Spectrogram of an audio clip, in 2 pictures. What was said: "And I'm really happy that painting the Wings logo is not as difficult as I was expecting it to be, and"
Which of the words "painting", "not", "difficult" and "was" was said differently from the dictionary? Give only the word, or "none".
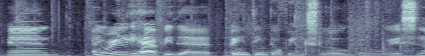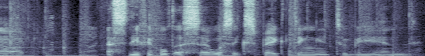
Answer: was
